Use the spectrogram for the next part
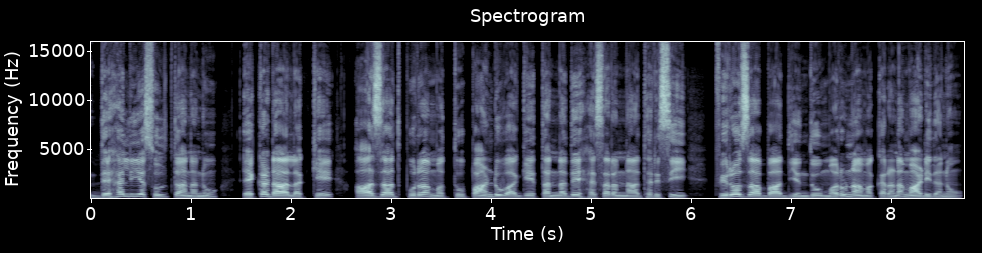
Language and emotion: Kannada, neutral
